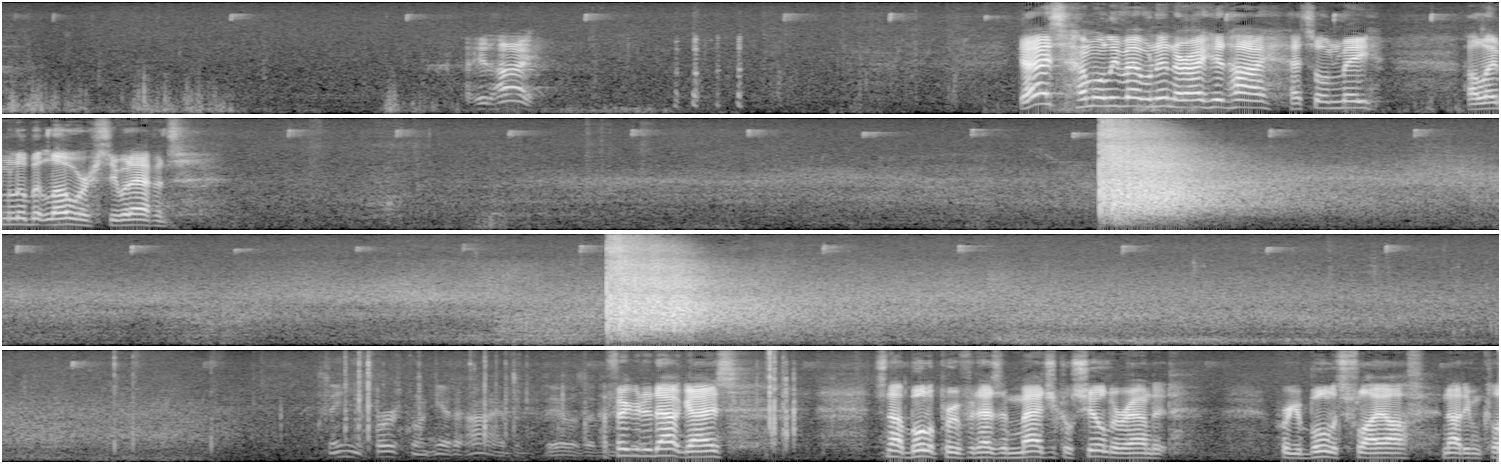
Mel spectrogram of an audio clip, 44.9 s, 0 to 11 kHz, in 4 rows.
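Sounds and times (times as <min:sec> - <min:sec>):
pistol shots with echo: 0:19.4 - 0:21.2, 0:26.8 - 0:29.0.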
